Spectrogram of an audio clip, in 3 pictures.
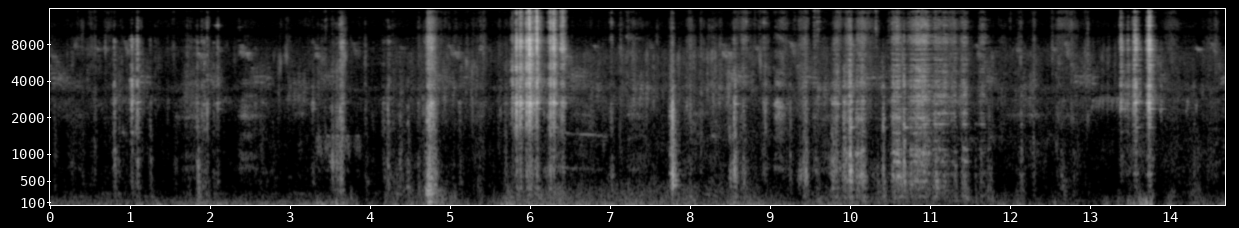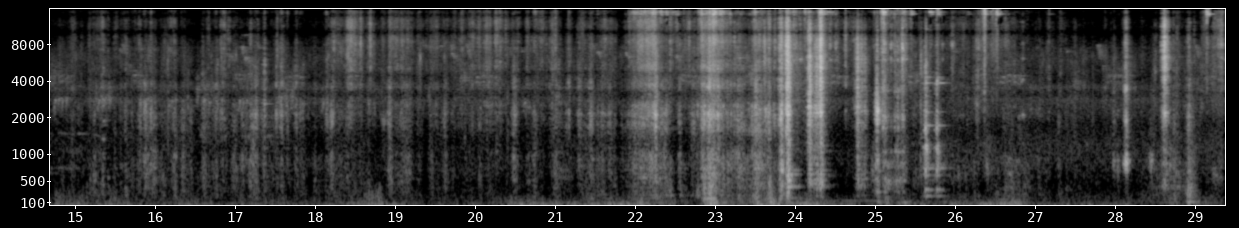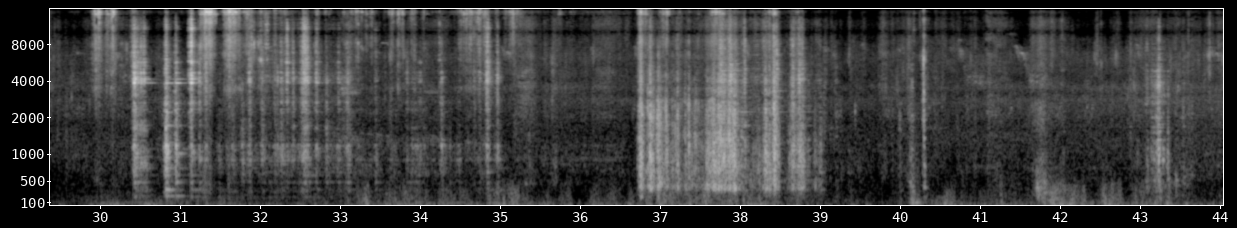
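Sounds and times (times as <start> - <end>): rubbing and scraping: 9.3 - 12.8, 15.2 - 26.9, 28.5 - 40.3.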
